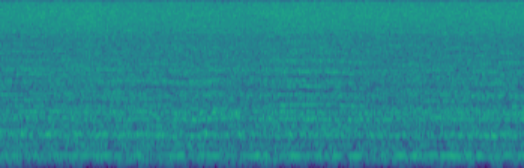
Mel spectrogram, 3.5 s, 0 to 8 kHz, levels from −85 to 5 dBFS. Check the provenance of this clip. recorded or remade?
recorded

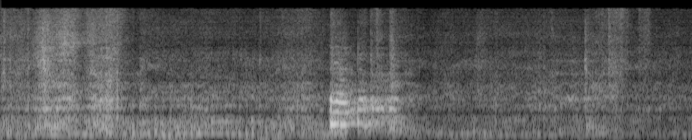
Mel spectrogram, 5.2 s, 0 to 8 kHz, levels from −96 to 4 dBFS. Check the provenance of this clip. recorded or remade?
remade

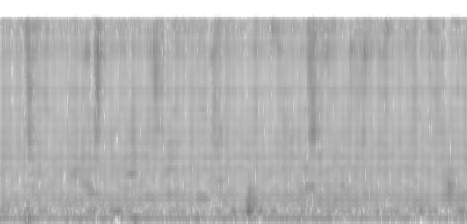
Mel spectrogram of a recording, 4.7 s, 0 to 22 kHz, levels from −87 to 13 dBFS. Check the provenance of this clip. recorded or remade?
remade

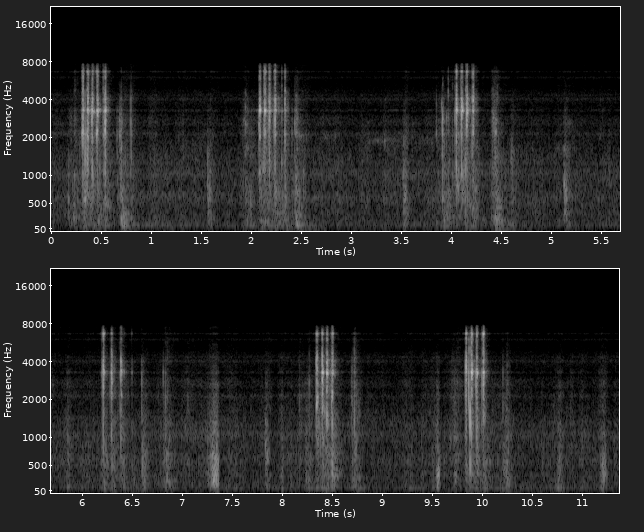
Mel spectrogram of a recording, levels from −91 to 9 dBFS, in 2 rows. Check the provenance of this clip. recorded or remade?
remade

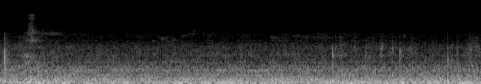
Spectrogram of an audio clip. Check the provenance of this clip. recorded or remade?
remade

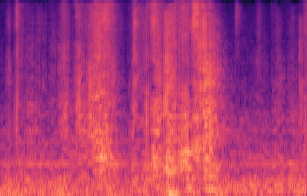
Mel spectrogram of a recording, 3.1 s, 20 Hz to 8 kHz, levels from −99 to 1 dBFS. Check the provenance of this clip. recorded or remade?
remade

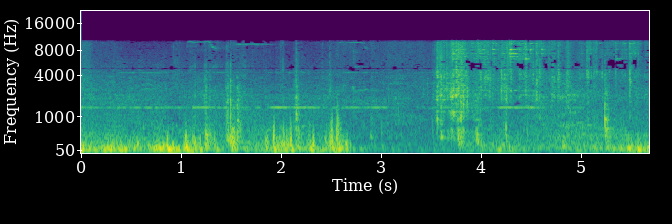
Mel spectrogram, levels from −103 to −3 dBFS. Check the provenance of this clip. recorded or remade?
recorded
